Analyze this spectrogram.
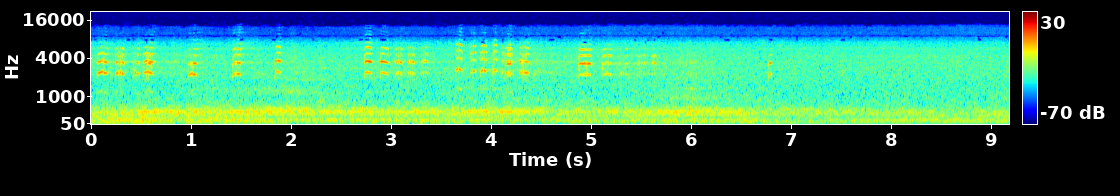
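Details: A new male Australian magpie sits on a tractor seat, singing softly while lightly preening, a quiet run of clear warbled and chirped notes in short bursts, in windy conditions over a steady low engine-like hum.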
